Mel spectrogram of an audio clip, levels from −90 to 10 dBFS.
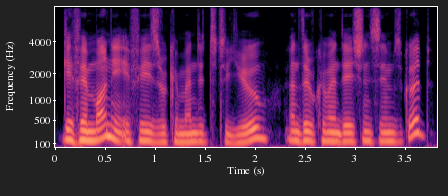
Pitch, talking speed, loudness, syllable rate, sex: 145 Hz, 220 wpm, -19 LUFS, 6.3 syllables/s, male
